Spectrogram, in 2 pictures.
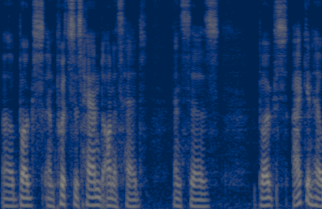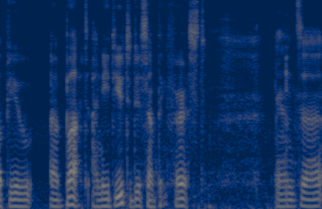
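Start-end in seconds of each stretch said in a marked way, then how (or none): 3.9-7.9 reassuring, soothing, suggestive tone. Retelling a story, acting Daffy comforting a crying Bugs: reassuring, suggestive tone. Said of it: "with a reassuring, kind of a suggestive".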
